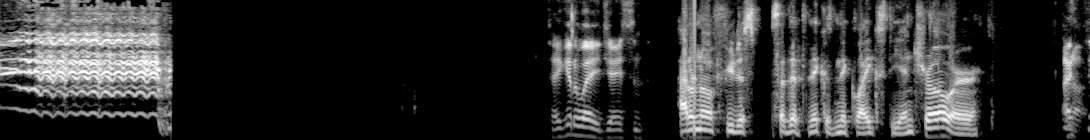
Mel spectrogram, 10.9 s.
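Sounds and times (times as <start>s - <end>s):
horse neighing as a farm animal sound for a segment intro: 0.0s - 1.8s
speech: 5.5s - 10.0s, 10.6s - 10.8s.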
